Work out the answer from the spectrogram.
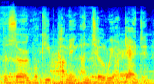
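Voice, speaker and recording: A grave old alien warrior mystic from a video game, speaks in a deep, gravel-edged voice. The delivery is slow, solemn and theatrical, heavy with weariness and portent. Loud music plays behind the voice. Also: male voice. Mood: watchful, resolute. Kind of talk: dramatic scripted game narration and dialogue.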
